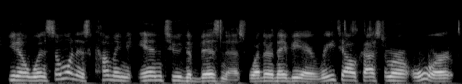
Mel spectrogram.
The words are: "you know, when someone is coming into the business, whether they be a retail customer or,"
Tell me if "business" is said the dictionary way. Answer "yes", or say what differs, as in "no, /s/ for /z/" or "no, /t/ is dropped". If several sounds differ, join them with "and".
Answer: yes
